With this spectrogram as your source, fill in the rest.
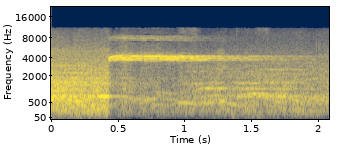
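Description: A whistle blows sharply.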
